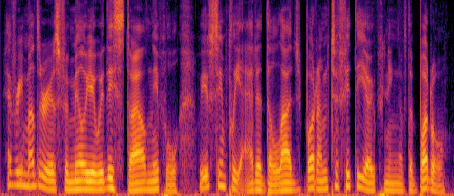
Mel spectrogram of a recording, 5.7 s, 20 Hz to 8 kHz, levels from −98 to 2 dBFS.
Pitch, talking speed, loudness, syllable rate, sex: 130 Hz, 235 wpm, -17 LUFS, 6.8 syllables/s, male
